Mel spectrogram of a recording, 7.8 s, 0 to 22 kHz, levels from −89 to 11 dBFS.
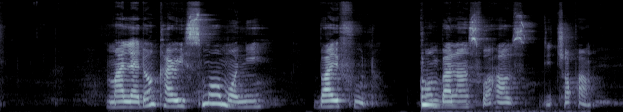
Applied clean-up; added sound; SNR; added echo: none; Bowed string instrument; 2 dB; none.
